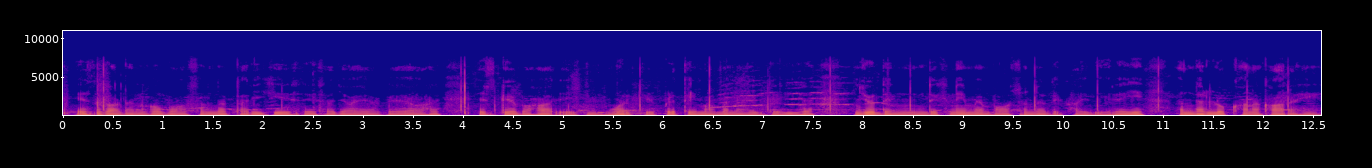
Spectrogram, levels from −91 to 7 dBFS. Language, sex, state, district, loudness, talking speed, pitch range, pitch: Hindi, male, Chhattisgarh, Kabirdham, -35 LUFS, 165 wpm, 90-95 Hz, 90 Hz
